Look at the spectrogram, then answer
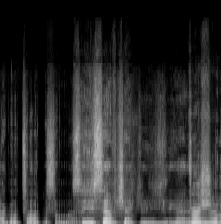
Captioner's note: Maverick speaks faintly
